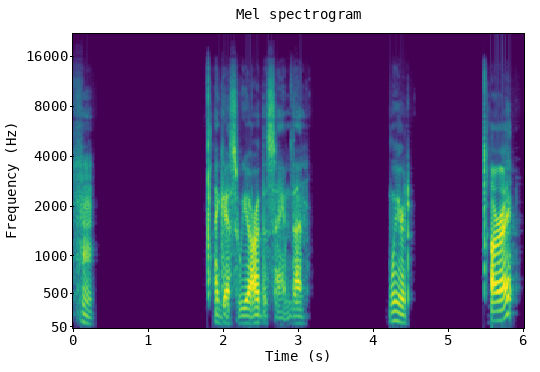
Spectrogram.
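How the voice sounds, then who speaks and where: A man's voice: low-pitched, slow, sharp tone, no echo, studio quality, full character voice. A man in a horror audio drama playing a smug, menacing entity that speaks through a young man's voice, mocking and condescending. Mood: sly, conceding.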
